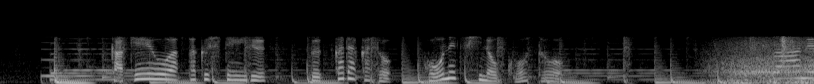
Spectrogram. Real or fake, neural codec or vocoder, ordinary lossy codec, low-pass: real; none; none; 3.6 kHz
